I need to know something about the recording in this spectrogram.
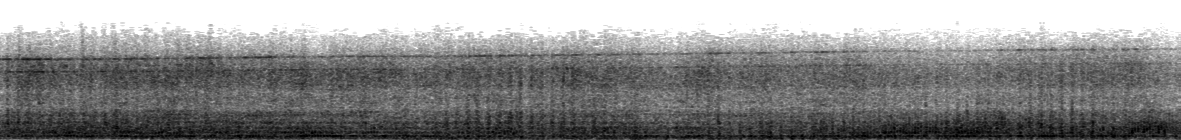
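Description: A helicopter's rotor blades thump and its engine roars close by, outdoors.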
